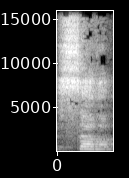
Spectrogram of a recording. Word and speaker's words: saga: service à la nation la chanson saga qui se prononce Sarah en Lumbu et le titre de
